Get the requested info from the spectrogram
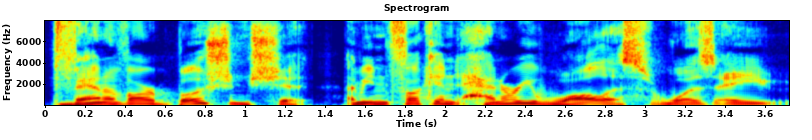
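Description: Male podcast host, mid-pitched, loose and profane, dry studio sound. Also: expressive, normal speed, dry recording. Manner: rambling, profane, lots of fillers. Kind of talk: casual storytelling chat.

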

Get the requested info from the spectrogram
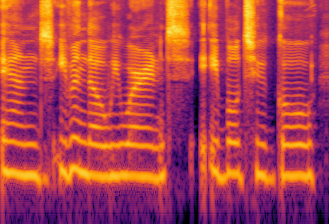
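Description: A woman's voice: medium pitch, little pitch movement, unhurried, a little mellow, clear, resonant tone, no room sound, studio quality. An American woman from the Washington DC suburbs, talking casually and hesitantly as an interview guest. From suburbs of Washington DC, USA. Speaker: podcast guest.

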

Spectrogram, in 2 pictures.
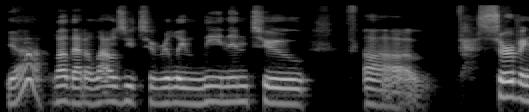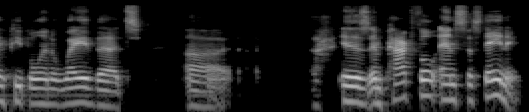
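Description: A woman hosting an interview, warmly encouraging and enthusiastic, often laughing and affirming her guest in casual chat. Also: deep voice, slow pace. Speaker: podcast host.

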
